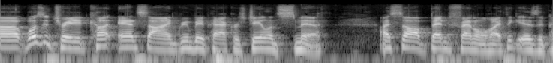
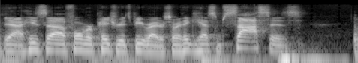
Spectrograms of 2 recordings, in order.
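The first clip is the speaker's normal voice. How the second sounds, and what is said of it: Put-on Boston accent. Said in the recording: “I don't know why I made that accent... Was that Boston? ... I felt like I'm in Southie.”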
